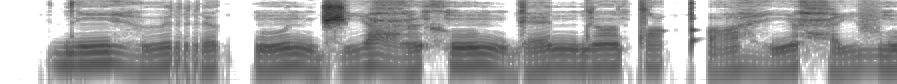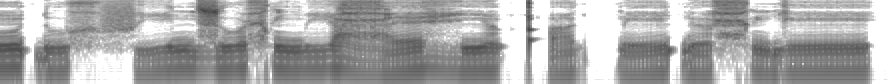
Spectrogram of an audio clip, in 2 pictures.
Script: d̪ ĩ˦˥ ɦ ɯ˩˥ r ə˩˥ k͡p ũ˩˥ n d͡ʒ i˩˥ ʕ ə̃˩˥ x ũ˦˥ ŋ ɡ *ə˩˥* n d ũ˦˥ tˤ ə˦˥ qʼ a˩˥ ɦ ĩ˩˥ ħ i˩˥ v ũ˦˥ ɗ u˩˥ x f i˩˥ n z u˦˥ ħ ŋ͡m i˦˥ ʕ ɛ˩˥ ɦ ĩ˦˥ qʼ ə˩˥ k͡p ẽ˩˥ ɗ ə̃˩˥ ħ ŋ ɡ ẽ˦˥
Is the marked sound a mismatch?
yes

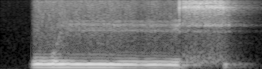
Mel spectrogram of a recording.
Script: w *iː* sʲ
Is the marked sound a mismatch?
no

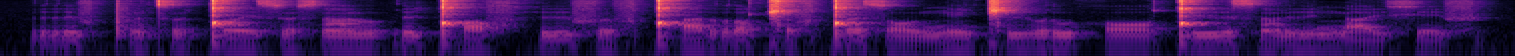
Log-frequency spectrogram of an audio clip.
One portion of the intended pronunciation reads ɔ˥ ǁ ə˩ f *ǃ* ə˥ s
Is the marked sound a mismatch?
no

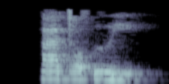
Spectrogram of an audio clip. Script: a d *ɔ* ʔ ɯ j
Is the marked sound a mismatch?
no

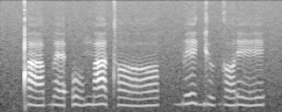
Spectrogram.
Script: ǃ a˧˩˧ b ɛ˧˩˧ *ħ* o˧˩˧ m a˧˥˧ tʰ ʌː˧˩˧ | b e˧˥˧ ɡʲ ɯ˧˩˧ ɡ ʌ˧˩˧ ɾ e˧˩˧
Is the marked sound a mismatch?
yes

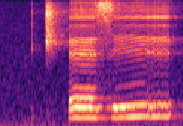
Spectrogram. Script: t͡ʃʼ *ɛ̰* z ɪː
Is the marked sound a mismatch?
yes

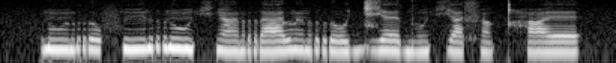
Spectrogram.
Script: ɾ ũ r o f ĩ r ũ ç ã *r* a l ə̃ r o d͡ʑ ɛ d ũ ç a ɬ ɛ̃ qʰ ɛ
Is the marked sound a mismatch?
no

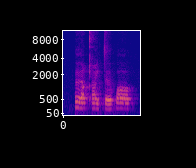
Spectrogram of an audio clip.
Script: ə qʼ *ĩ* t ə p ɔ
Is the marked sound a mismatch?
no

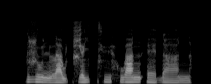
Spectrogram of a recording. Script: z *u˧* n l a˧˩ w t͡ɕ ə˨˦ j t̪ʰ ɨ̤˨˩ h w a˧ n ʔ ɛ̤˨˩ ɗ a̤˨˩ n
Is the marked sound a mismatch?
yes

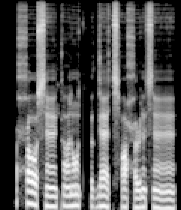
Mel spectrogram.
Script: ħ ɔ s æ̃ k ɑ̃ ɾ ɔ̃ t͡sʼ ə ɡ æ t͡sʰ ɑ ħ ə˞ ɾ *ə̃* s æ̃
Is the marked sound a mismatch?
no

